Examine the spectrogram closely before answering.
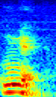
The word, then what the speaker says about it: ङ: इसे बोलेंगे ङ। उच्चारण के रूप में अगर इसे लिखा जाए आधा न और ग, ङ के रूप में ये लिखा जाता है, सॉरी बोला जाता है।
